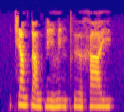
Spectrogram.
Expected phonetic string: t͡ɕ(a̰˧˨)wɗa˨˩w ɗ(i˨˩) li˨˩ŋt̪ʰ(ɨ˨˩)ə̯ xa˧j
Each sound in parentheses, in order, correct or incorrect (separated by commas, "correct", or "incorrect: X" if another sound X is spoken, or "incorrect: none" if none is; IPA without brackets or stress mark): incorrect: a˧, correct, correct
